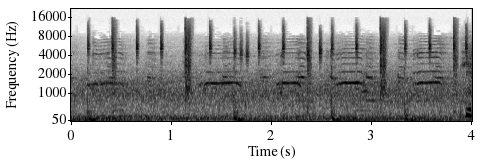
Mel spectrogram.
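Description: A bird calling again and again in short, flat notes of the same pitch, about one every half-second to second, with sharp clicks scattered between the calls.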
